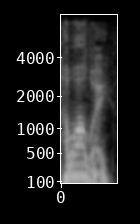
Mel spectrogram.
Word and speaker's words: Huawei: It's called the Huawei watch. Huawei. Why has it got an H at the beginning? Who are we? Is that the same as who are we?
